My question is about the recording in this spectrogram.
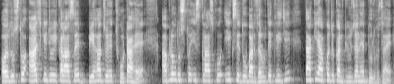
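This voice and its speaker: A man teaches a video lesson while tired. He spells words out one letter at a time, then pronounces them slowly. He checks in with his viewers often and speaks to them as friends. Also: sits high. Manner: keeps addressing viewers as friends, checking "clear?".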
